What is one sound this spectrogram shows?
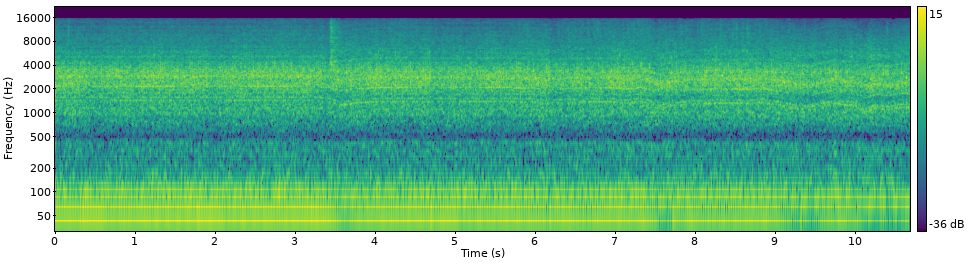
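A heavy diesel engine rumbles steadily as an excavator drives along.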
